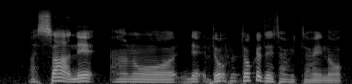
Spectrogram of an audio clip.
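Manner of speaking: fast Japanese mid-sentence; switching to Japanese. Retold or imitated. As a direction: rattle it off in Japanese. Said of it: "code switch".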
